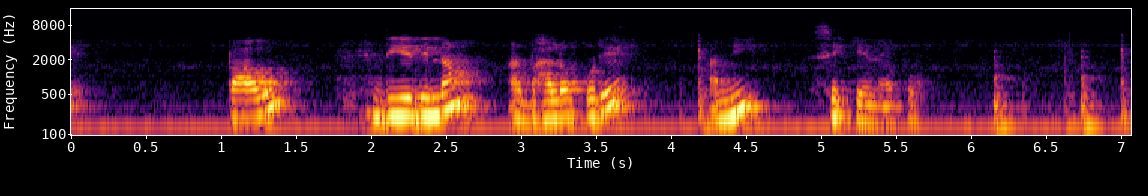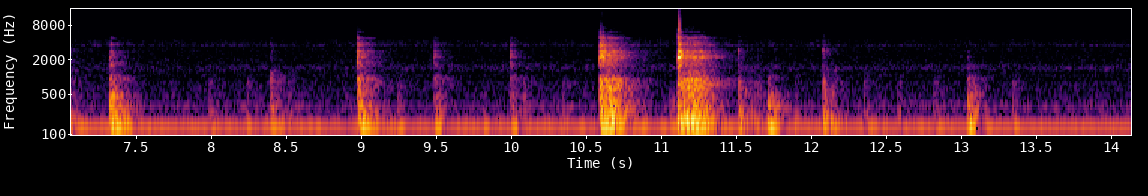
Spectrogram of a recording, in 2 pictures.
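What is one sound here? Bread buns tap and scrape lightly against a pan.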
